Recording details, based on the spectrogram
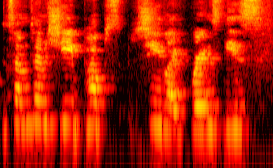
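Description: High-voiced giggly woman guest. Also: level tone, unhurried, a bit bright. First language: Spanish. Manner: giggly, playful. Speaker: returning guest. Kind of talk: casual chat.

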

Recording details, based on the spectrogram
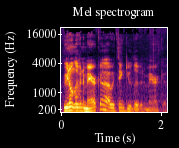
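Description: A man's voice: a little high, lively intonation, rapid-fire, vocal fry, sharp tone. A man hosting a casual comedy podcast, playfully questioning a guest and laughing easily. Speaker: podcast host.

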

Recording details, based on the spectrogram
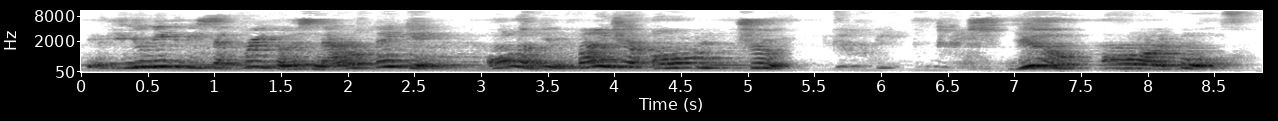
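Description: Defiant young skeptic: very dark tone, scornful, argumentative audio drama role, very echoey distant recording. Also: female voice, a little high, lively intonation, takes it slowly, lo-fi sound. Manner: argumentative, mocking. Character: defiant, scornful young unbeliever goading friends. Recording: very echoey playback from far off.

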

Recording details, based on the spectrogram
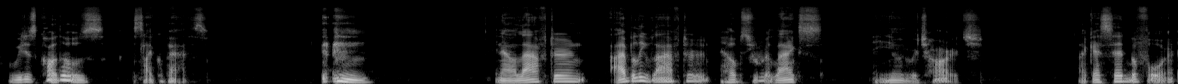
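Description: A man hosting a casual solo talk, his voice raspy, often clearing his throat and speaking loosely. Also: on the low side, no echo, studio quality. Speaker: podcast host.

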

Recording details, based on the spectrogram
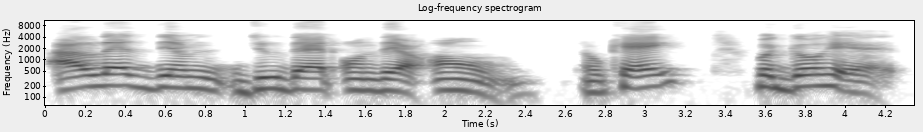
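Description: A woman's voice: deep voice, expressive, unhurried, a little mellow. A woman interviewing a customer, affirming him with many short responses. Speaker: herbal remedy seller hosting the interview. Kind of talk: casual interview chat.

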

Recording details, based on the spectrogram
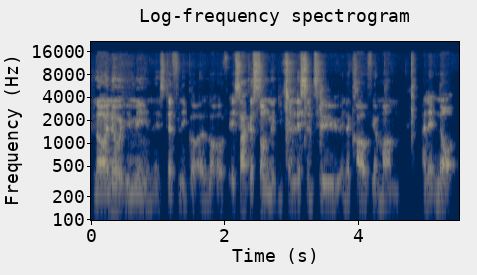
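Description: A man's voice: low-pitched, fast talker, slight background noise. A young man, co-hosting a podcast in loose, rambling casual chat full of fillers. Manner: laid-back, rambling, lots of "like" and "you know what I'm saying". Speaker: podcast co-host.

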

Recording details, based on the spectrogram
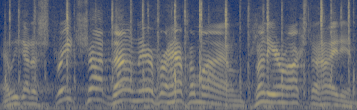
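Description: Whining, menacing outlaw henchman, high pitched with lively swings, Western drawl, old radio western. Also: fast talker. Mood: smug, menacing. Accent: American Western. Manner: grumbling, taunting drawl. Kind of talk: 1950s radio western acting. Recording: very noisy old radio recording, clicks.

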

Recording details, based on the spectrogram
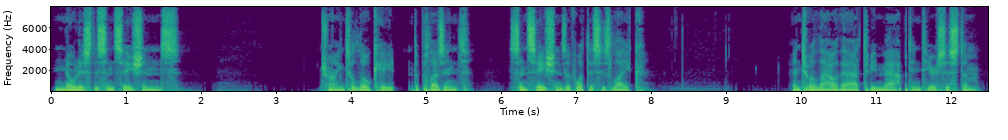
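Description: A man leading a guided meditation in a gentle, unhurried manner, speaking in short phrases with long pauses. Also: sits low, monotone, no echo. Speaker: podcast host guiding a meditation.

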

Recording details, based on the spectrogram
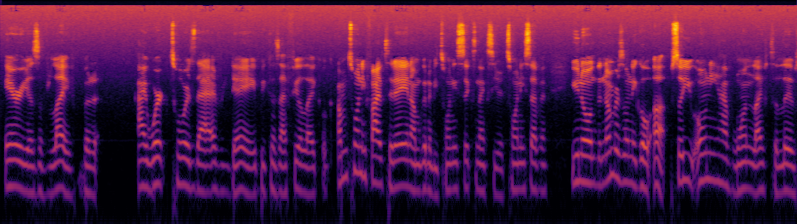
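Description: A woman's voice: deep voice, no room sound. A woman in her twenties on a casual podcast, talking in a reflective, earnest way and drawing out her phrases. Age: 20s. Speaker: podcast co-host. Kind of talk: casual chat.

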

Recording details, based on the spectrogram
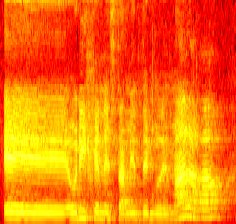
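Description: A woman's voice: fairly high pitch, unhurried. A woman in her late twenties from Girona, co-hosting a casual podcast, laughing easily and teasing in a dry way. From Girona, Catalonia, Spain. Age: 20s. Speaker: podcast co-host. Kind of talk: casual chat. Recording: echoey room.

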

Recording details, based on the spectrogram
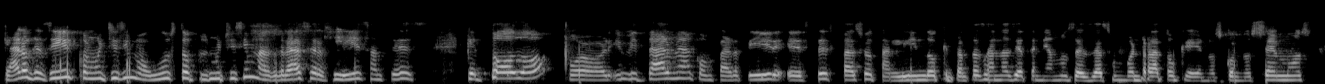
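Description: A woman's voice: medium pitch, a little slow, no echo. A woman with a Mexican accent, telling personal stories casually and expressively as a podcast guest. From Mexico City, Mexico. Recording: dull lo-fi microphone sound.

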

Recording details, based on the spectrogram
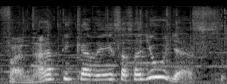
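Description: A man playing a gentle, devout father in a radio drama, coaxing in manner, with a Chilean accent. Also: very high voice, huge pitch swings, slow, faint music behind, full character voice. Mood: light, homely.

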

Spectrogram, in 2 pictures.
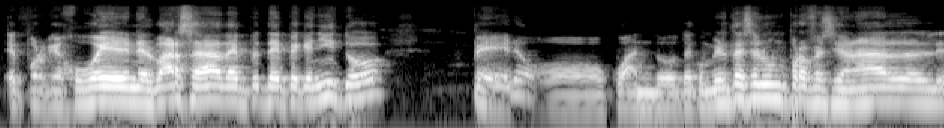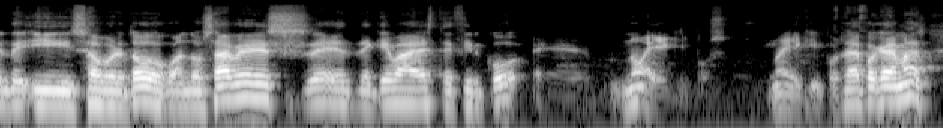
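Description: A man from Catalonia, a football TV presenter, guest on a live podcast chat, talking in an animated, opinionated way with many fillers over a video call. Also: a little high, moderate pace. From Catalonia, Spain.

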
